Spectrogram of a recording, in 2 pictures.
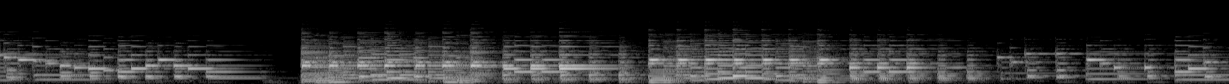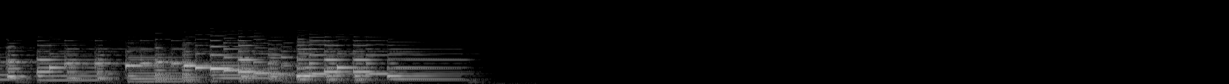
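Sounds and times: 
major etude allegro in waltz tempo: 0.0 - 17.0.

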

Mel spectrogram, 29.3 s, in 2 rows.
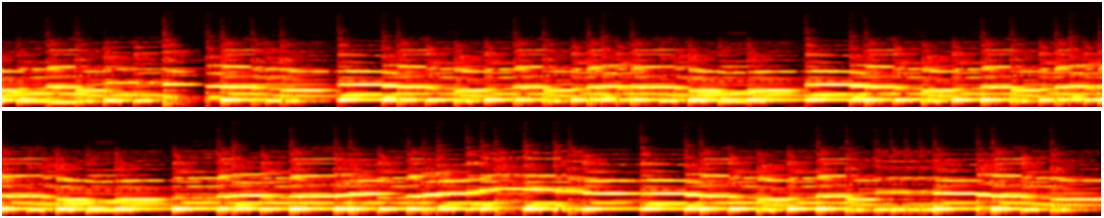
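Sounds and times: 
Christmas carol backing track without guitar: 0.0 - 29.3.

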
